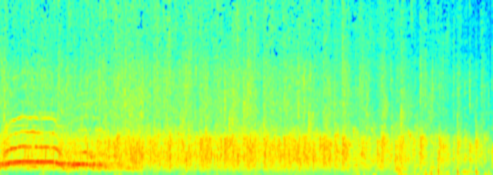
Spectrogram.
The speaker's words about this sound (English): Let's give it up. Round of applause. Get it started.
